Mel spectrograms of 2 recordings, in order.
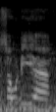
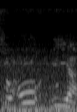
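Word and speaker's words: سعودية: Kalau Ibu dan Bapak lihat tulisan Arabnya Sin, Ain, Waw itu nyatu ya, sehingga bacanya bukan Saudia, Saudiyah. Paham? Sehingga bacanya Saudiyah ya.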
